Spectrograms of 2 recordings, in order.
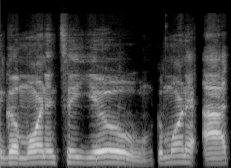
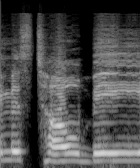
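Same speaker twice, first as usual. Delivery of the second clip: usual speaking voice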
